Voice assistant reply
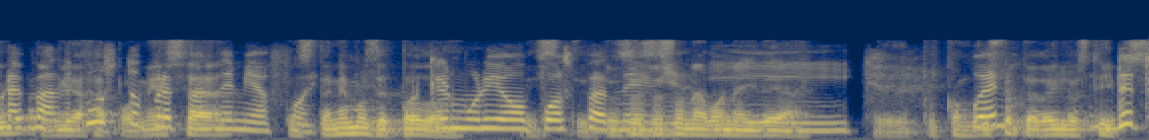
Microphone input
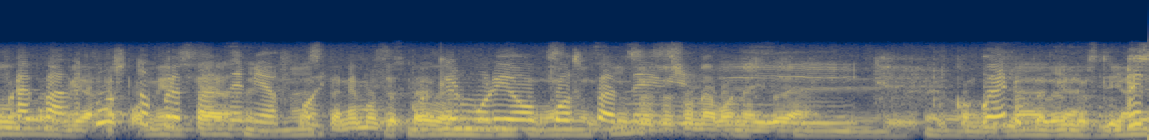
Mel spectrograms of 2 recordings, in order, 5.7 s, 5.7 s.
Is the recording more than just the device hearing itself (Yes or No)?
Yes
